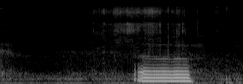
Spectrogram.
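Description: A woman's voice holding one drawn-out syllable in the second half, after about a second of quiet with only a faint low rumble.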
